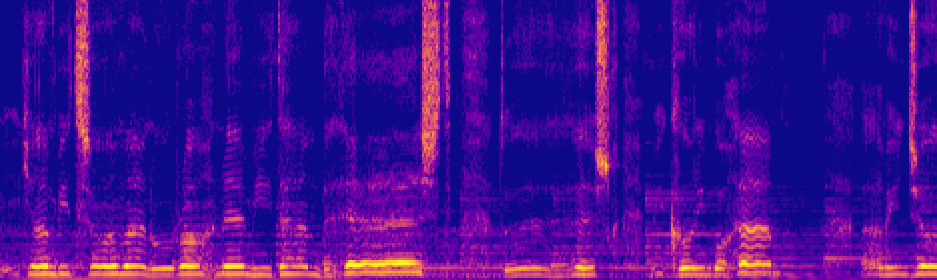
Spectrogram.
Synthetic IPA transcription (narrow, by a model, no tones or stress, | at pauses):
miɡæmbit̪ʰomænoɾɒːhnemid̪æmbeɦeʃt̪ | d̪̥oeeʃɢ | mikʰoniːmbɒːhæm | æmind͡ʒɒː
